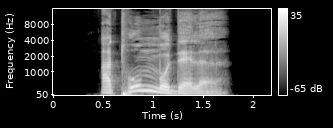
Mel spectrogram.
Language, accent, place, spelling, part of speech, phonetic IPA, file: German, Germany, Berlin, Atommodelle, noun, [aˈtoːmmoˌdɛlə], De-Atommodelle.ogg
- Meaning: nominative/accusative/genitive plural of Atommodell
